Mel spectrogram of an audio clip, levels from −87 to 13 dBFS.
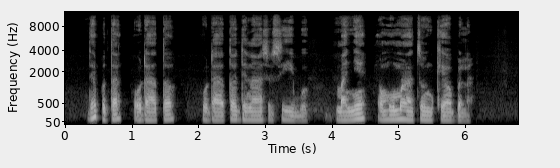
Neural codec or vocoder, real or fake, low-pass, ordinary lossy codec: none; real; 10.8 kHz; none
